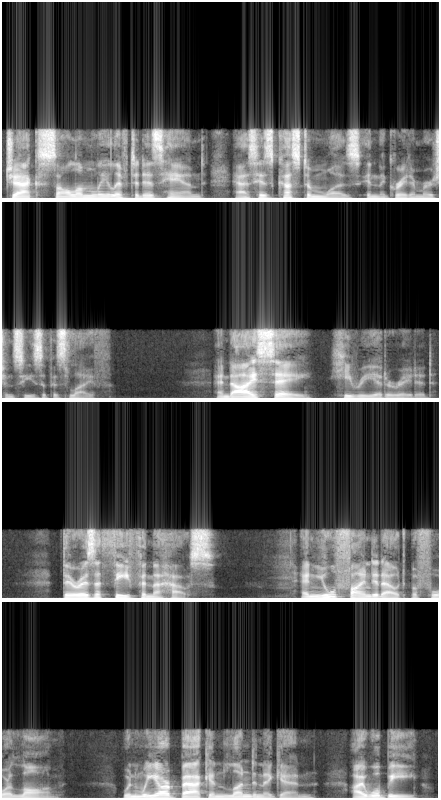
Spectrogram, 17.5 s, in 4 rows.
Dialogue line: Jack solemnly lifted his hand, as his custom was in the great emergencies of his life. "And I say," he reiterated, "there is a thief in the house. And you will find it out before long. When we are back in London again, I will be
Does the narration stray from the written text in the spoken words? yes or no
no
